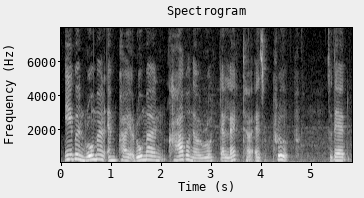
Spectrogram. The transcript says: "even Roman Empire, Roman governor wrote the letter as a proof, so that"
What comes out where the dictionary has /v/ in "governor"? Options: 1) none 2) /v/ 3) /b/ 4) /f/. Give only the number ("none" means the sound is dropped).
3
